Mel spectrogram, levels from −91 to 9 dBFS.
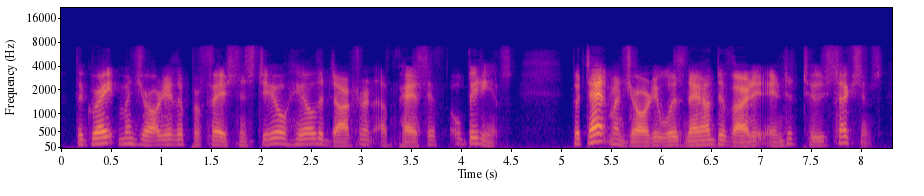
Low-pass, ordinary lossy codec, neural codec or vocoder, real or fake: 7.2 kHz; AAC, 32 kbps; codec, 16 kHz, 0.8 kbps, ZipCodec; fake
